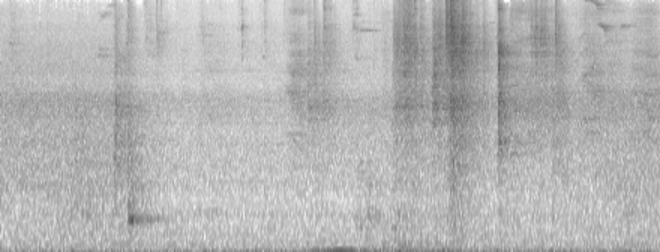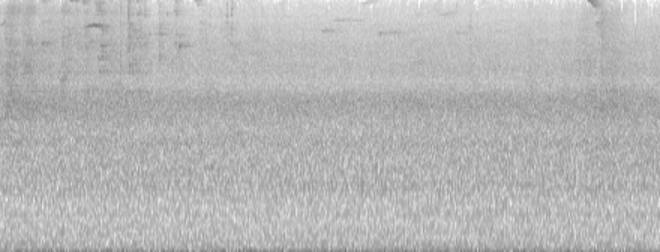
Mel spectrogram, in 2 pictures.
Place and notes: IKEA Taoyuan Store, Taoyuan City - Automatic glass door
Export, air conditioning, Escalator, Automatic glass door, Traffic sound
